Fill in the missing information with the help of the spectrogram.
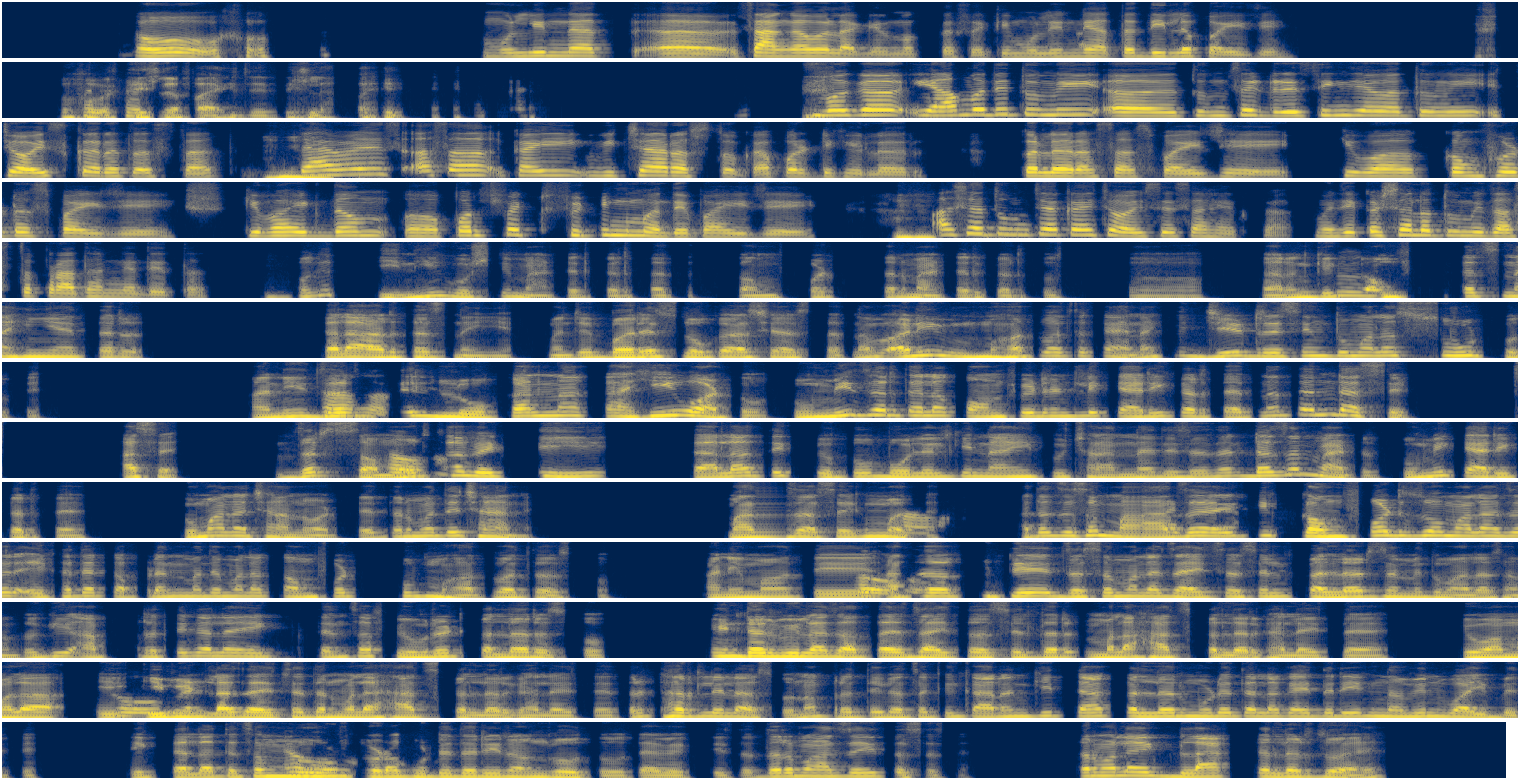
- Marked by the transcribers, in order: chuckle; other background noise; unintelligible speech; other noise; chuckle; laughing while speaking: "हो, दिलं पाहिजे, दिलं पाहिजे"; chuckle; unintelligible speech; chuckle; in English: "चॉईस"; tapping; in English: "पर्टिक्युलर"; in English: "चॉइसेस"; in English: "कॉन्फिडेंटली"; in English: "देन दॅट्स इट"; in English: "डझन्ट मॅटर"; in English: "फेव्हरीट"; in English: "इंटरव्ह्यूला"; in English: "इ इव्हेंटला"; in English: "वाईब"
- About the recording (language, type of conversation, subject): Marathi, podcast, तुमच्या कपड्यांच्या निवडीचा तुमच्या मनःस्थितीवर कसा परिणाम होतो?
